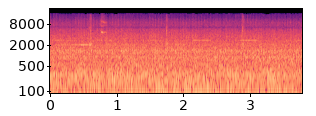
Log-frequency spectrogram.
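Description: Heavy trucks roll slowly past.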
